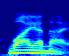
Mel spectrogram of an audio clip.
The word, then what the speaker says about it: Waianae: And I just wanted to say that's how it's pronounced. Waianae, like Bill Nye.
